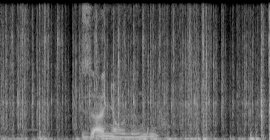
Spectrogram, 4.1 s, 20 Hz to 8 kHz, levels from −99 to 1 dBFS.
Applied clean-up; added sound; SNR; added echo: none; Computer keyboard; 2 dB; none.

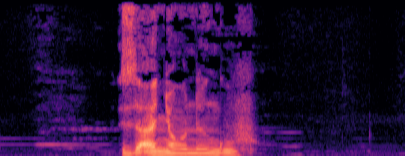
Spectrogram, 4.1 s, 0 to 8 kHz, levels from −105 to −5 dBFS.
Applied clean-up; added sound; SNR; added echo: none; none; none; none.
